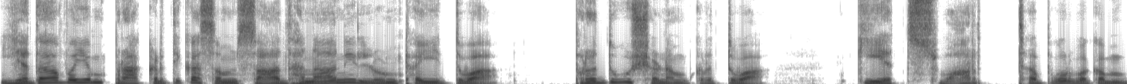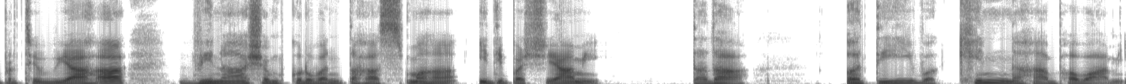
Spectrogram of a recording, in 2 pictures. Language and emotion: Sanskrit, sad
